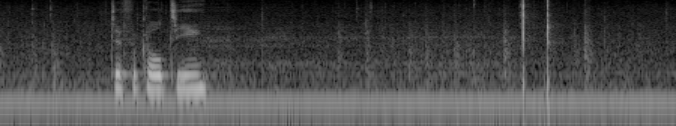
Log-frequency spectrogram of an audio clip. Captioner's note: rhythmic Huffing; flashlight Clicks On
